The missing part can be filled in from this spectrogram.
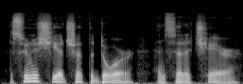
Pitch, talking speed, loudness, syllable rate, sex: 100 Hz, 295 wpm, -18 LUFS, 6.0 syllables/s, male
